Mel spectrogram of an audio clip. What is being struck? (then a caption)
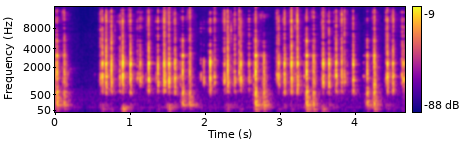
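Mechanical keyboard with plastic keycaps. A compact Keychron V1 mechanical keyboard with Tangerine switches and green and white plastic Matcha keycaps, resting on a desk mat, is typed continuously with gloved fingertips. After a brief opening pause, a rapid stream of short, crisp, bright keystroke clacks follows, each dying out almost instantly, with light, soft thuds of keys bottoming out underneath.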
